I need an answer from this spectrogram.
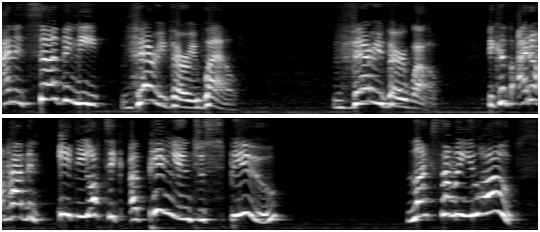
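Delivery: emotionally charged, heated, angry ranting outburst. Addressing the hosts directly: emotionally charged and angry. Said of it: "I know I sound very emotionally charged and angry".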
